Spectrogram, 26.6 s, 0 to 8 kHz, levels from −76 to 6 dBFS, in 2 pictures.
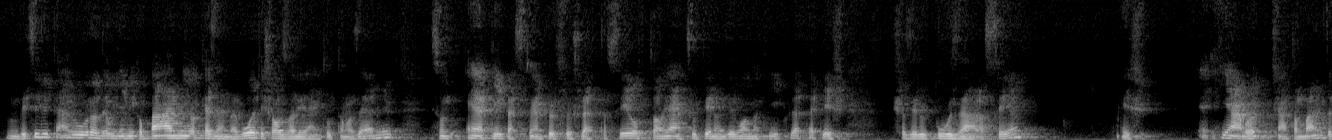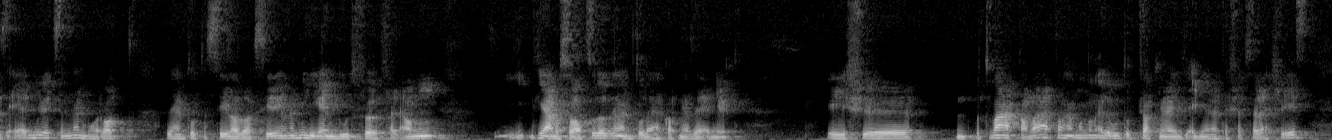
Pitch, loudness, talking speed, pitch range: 115 Hz, -20 LUFS, 170 wpm, 110-130 Hz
